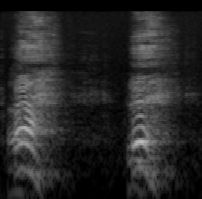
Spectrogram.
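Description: A man's forceful voiced exhalations, two loud huffs a little over a second apart, pushed out with the strain of lifting dumbbells in bent-over raises.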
